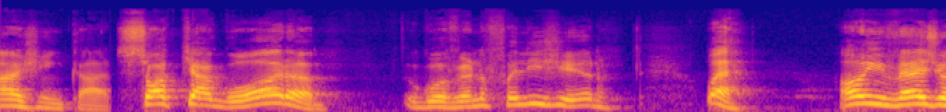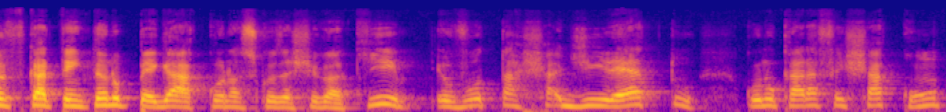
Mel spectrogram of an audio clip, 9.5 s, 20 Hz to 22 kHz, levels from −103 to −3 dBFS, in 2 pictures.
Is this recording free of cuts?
yes; 0 cuts

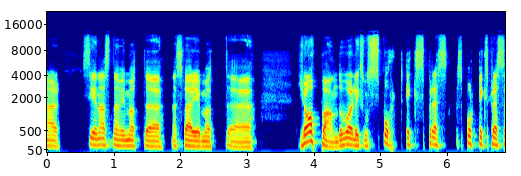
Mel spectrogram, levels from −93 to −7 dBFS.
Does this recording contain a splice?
no; 0 cuts

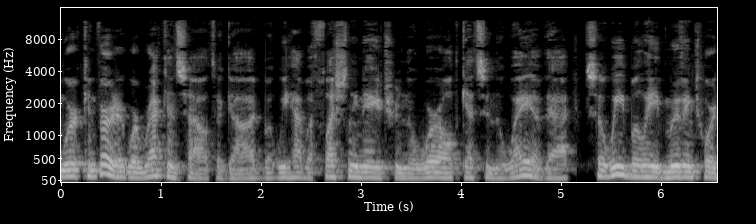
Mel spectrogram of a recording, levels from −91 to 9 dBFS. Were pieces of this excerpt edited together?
yes; 1 cut; at 5.2 s

